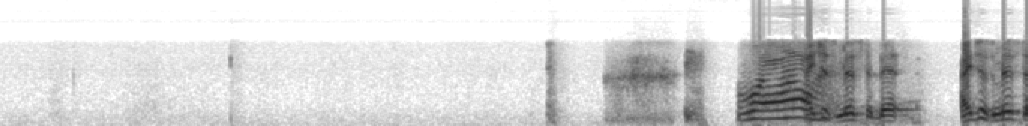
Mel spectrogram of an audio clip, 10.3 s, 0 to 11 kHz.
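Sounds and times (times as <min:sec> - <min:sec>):
person sneezing: 0:06.1 - 0:07.2
speech: 0:07.4 - 0:10.2.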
